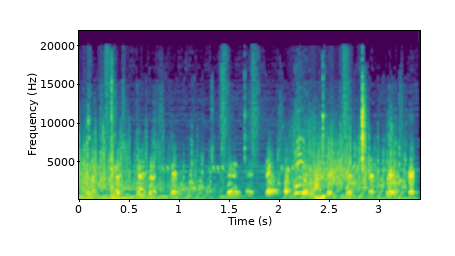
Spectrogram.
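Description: Chickens cluck in the video game Slime Rancher, a busy run of repeated clucks over a dense game soundscape with a steady low rumble and occasional higher tones.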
